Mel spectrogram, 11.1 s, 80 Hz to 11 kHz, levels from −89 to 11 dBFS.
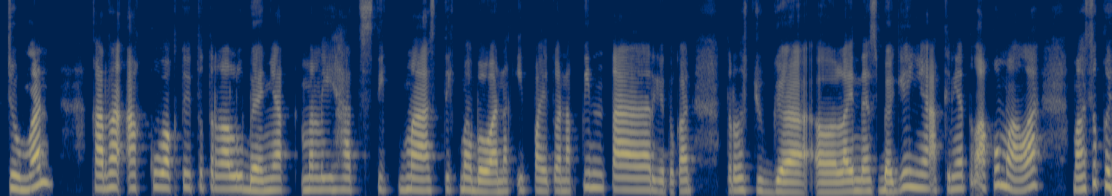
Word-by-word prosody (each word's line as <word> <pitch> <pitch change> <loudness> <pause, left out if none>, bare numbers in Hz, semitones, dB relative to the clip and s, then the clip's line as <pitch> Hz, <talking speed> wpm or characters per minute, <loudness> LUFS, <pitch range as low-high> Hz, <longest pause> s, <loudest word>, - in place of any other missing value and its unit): Cuman, 225 +9 +4 0.4
karena 220 +1 +5
aku 225 +2 -1
waktu 225 +1 -3
itu 235 - -10
terlalu 210 -2 +2
banyak 190 0 +1 0.2
melihat 195 0 -3
stigma-stigma 190 0 -2
bahwa 170 -1 +5 0.2
anak 170 - -21
IPA 185 0 -5
itu - - -14
anak 175 -1 -5
pintar 200 -5 +2
gitu 165 -1 -7
kan, 175 +1 0 0.4
terus 185 +1 -3
juga, 165 -3 +2
eee, 155 0 +2
lain 165 +1 +3
dan 175 - 0
sebagainya 215 +7 -1
akhirnya 215 0 -5
tuh - - -3
aku 270 - -2
malah 230 +3 +3 0.4
masuk 250 +6 0
195 Hz, 150 wpm, -24 LUFS, 180-220 Hz, 0.4 s, karena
